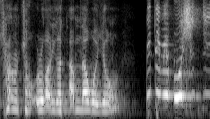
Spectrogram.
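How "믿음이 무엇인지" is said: much higher, exasperated cry; young man fed up, pitched way up; angry youth. Acted. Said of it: "청년은 화나지만".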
